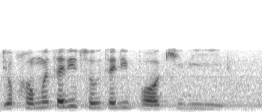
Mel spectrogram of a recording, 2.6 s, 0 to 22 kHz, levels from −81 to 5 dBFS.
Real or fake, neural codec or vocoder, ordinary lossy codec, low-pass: real; none; none; 3.6 kHz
